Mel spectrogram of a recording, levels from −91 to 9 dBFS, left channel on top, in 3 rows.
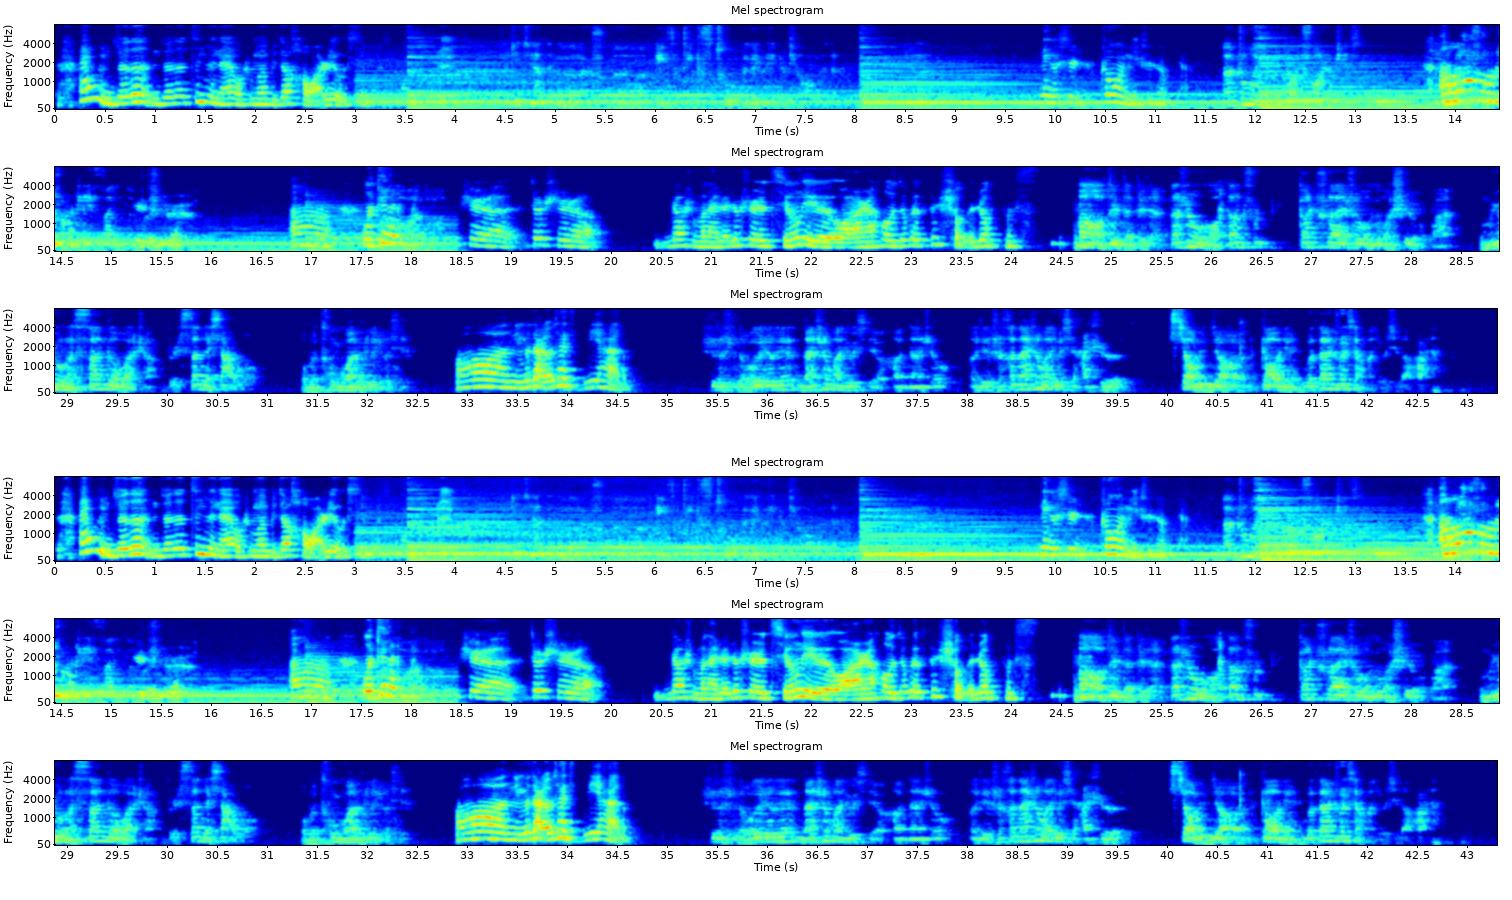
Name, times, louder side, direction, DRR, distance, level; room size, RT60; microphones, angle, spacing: voice 1, 0.0-3.5 3.8-4.0 9.8-11.2 13.7-14.7 15.0-15.7 16.8-17.9 18.6-19.9 20.4-24.0 24.6-24.8 32.9-34.6, right 4 dB, 90° right, 0.9 m, -26 dB
sound 1, 3.0-18.5, right 4 dB, 25° right, 0.3 m, -33 dB
voice 2, 4.4-7.7 8.4-9.0 11.7-13.0 13.7-15.8 17.4-18.4 24.7-26.6 26.9-28.4 28.7-30.9 31.3-32.4 33.9-34.1 35.3-39.6 40.0-42.7, equal, ahead, 1.7 m, -38 dB
6.4 x 3.5 x 4.9 m
head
